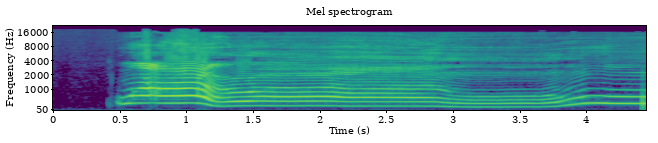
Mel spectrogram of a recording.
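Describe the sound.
A person imitates a monkey call with one long, loud, sustained vocal hoot that slides down in pitch, holds steady, then swoops back up at the end, with no other sounds around it.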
